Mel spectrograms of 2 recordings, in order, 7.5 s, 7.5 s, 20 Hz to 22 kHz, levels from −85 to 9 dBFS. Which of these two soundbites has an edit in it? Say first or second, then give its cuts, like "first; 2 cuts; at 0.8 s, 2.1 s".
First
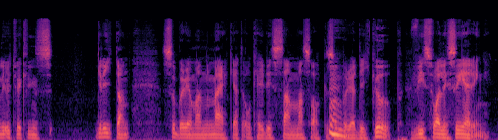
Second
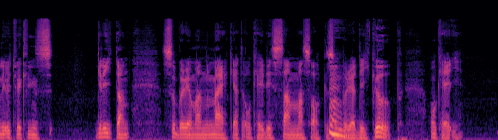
first; 1 cut; at 6.2 s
